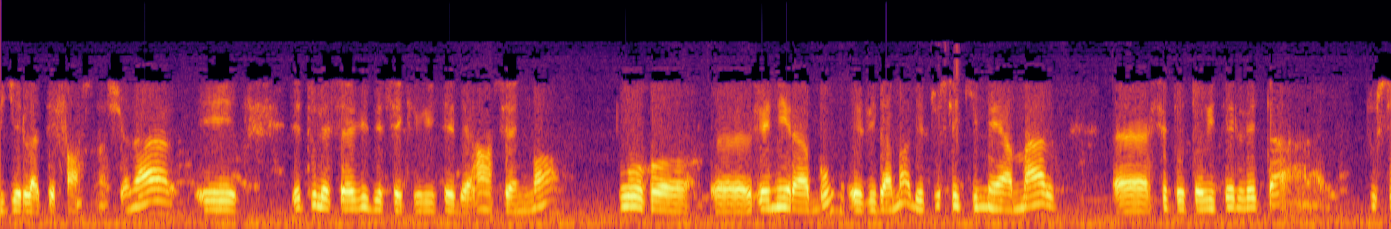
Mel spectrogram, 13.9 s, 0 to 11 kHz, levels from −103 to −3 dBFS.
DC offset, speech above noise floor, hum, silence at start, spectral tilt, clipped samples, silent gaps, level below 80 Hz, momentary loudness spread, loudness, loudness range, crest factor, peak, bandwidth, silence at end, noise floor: under 0.1%; 22 dB; none; 0 s; -9.5 dB/octave; under 0.1%; none; -36 dBFS; 11 LU; -13 LUFS; 2 LU; 14 dB; 0 dBFS; 5 kHz; 0 s; -34 dBFS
